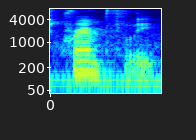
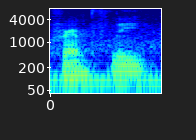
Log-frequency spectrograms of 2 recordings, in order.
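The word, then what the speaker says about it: Krepfle: It's Krempflee, correct? Krempflee. Where's midlife? Where are you? Krempflee. All right. I got it right.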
